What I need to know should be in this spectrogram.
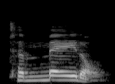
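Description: It is said with an American pronunciation. "I use the tomato, because I follow the American pronunciation"

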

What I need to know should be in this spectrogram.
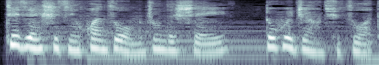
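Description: It sounds warm and comforting to a friend.

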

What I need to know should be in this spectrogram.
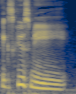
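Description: The word me is full and strongly stressed. The speaker calls it wrong. "而不是excuse me，不这么读了"

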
